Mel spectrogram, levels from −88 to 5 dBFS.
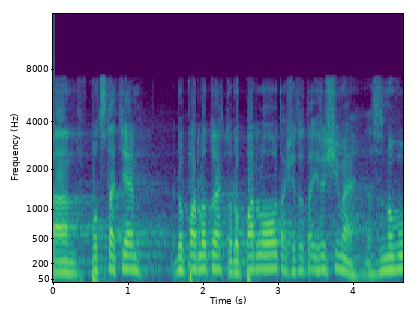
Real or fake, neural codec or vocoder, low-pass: real; none; 7.2 kHz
